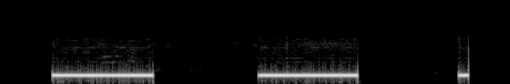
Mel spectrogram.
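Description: Telephone line tones sound while a call is transferred: three steady, mid-pitched beeps separated by silence, the first two about a second long and the last very short.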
